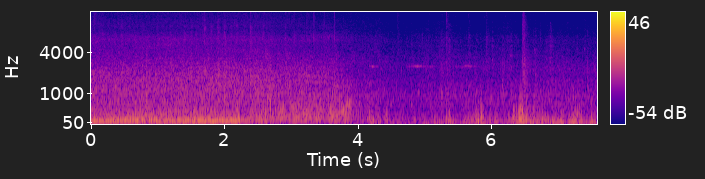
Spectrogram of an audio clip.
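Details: 2003 Ford E150 V6 running with a low rumble, uneven knocks and tinny rattles about four a second; partly a loose exhaust heat shield plus an unexplained knocking, cause suspected, not confirmed.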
